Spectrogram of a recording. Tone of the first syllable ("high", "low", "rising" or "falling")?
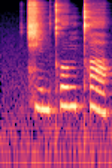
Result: low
